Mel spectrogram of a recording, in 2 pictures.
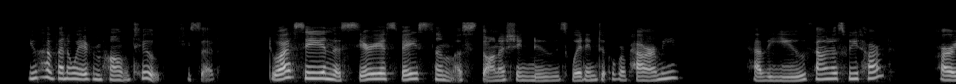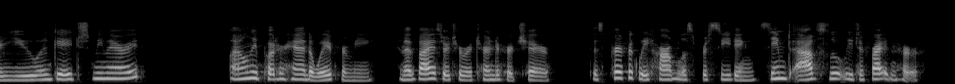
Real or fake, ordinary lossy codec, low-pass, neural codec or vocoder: real; MP3, 48 kbps; 7.2 kHz; none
